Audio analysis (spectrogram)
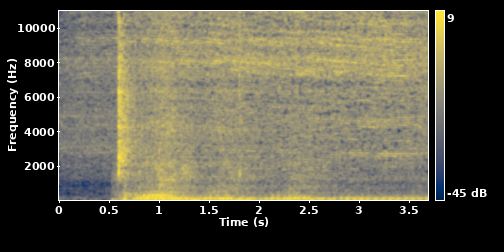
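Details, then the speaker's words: Yamaha Mio scooter after repair of lost compression, caused by a leaking defective exhaust valve and a piston installed backwards; catches on first crank and settles to a steady, even idle, no knocking or misfire; carburetor set, runs well. "Được rồi, tuyệt vời. Ali khe hở bắt đầu. Không tải cũng tốt, bộ chế hòa khí đã được thiết lập."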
